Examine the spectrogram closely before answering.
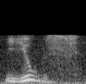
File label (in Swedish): "juice" Swedish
